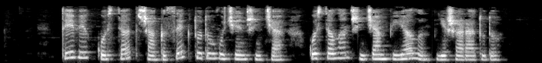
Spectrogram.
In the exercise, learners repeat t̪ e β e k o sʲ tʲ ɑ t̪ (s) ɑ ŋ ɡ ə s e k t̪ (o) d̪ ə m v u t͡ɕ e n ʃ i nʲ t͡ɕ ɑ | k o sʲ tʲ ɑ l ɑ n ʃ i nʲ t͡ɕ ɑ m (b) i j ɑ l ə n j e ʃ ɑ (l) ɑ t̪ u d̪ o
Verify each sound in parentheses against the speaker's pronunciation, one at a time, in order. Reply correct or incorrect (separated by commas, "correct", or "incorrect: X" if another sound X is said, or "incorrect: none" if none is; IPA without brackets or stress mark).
incorrect: ʃ, incorrect: u, incorrect: p, incorrect: ɾ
